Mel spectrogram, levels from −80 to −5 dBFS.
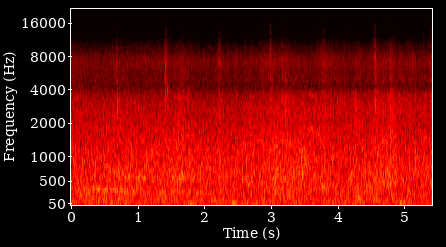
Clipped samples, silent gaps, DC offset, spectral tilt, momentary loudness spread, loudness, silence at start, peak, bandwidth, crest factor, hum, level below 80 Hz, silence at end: under 0.1%; none; under 0.1%; -3.5 dB/octave; 2 LU; -39 LUFS; 0 s; -24 dBFS; 16 kHz; 14 dB; none; -52 dBFS; 0 s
